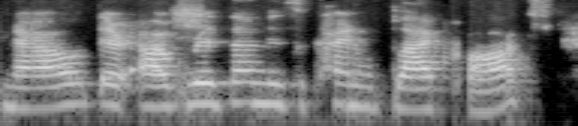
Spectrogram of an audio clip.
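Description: At a fairly slow pace, a woman speaks with a Mandarin accent. Her pitch is fairly high. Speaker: podcast host. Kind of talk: interview.

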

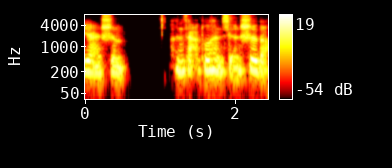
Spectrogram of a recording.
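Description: A plain, everyday voice from a woman, medium in pitch, at a moderate pace. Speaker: podcast host. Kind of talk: casual chat.

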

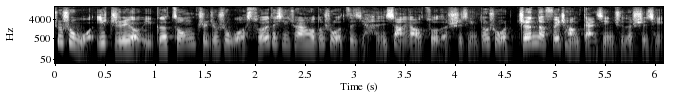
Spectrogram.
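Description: The recording is very clean, with a silent background. The speaker talks at a very fast pace with hardly any pauses, vocal fry and very wide pitch swings. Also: woman, fairly high pitch for a woman. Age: 30s. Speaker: podcast host. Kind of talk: casual monologue. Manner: conversational.

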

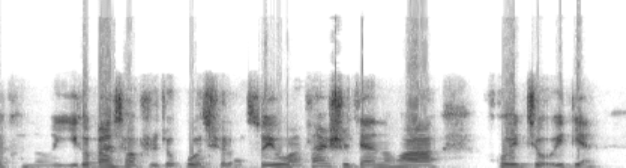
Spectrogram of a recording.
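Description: Talking at a very fast clip, a woman keeps a monotone, flat intonation at a medium pitch. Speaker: podcast co-host, PhD student. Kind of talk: casual chat.

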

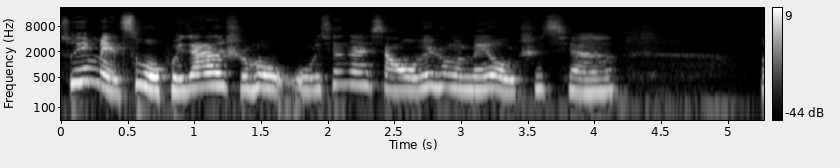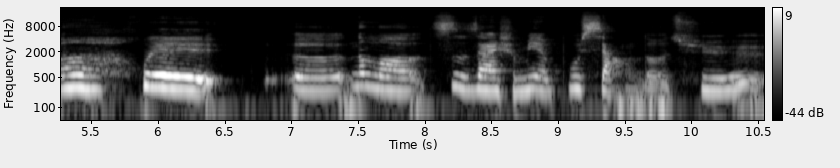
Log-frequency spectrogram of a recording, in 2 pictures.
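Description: A woman talks very slowly in a high pitch with a slight northeastern Chinese accent and ordinary pitch variation. Room echo is audible. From Heilongjiang, northeast China (county near Harbin). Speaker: podcast host. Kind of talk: casual monologue. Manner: relaxed, meandering.

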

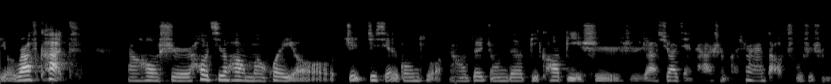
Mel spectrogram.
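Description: A woman at a medium pitch and a moderate pace. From Shanghai, China. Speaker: video brand founder. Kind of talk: casual interview. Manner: halting with fillers.

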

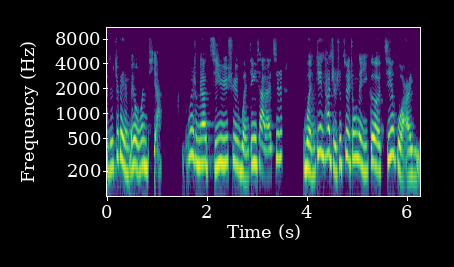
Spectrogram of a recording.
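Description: A woman speaks at a very fast pace in a high voice with a dark, mellow tone and lively intonation. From rural China. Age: 30s. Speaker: foreign trade entrepreneur. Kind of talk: interview.

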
